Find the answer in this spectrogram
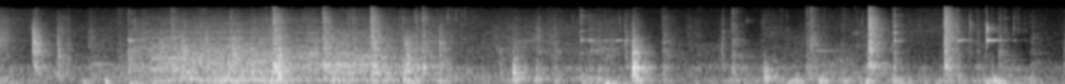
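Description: Kitchen handling sounds: knocks and clinks of utensils and crockery being moved about and handled with a spoon, with a couple of seconds of rushing noise about a second in.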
